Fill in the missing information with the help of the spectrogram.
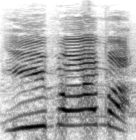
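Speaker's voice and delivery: loud, high call to the crowd; shouted rally cry. Real, not acted. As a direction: belt it out to fire up the rally. Interpreter rousing the rally crowd.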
